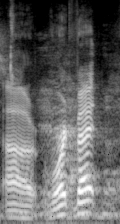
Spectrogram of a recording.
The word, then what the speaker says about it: Rortvedt: And picked up Ben Rortvedt. How I pronounce names properly? – Yes. – Rortvedt.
